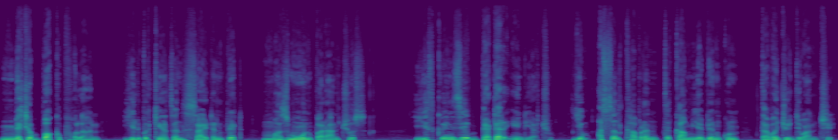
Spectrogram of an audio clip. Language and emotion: Kashmiri, happy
